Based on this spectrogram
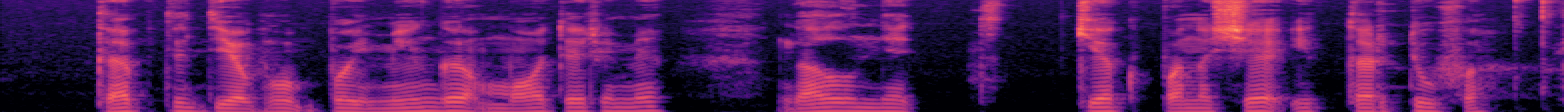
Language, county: Lithuanian, Utena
